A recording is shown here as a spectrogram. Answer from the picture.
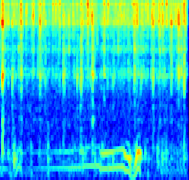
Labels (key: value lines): label: biophony, cascading saw
recorder: HydroMoth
